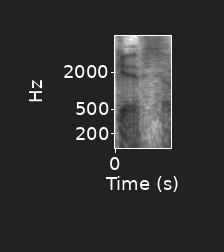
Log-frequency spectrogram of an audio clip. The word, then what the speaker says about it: GIF: What the correct pronunciation is? – Is GIFs. – Okay. – It's absolutely GIFs.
